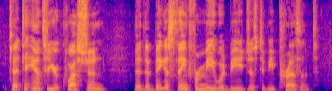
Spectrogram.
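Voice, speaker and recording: In an ordinary speaking voice, a man with a medium pitch speaks at a moderate pace with lively intonation on a very clean recording with a silent background. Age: 60s. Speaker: entrepreneur and author. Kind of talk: interview conversation.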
